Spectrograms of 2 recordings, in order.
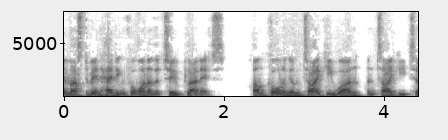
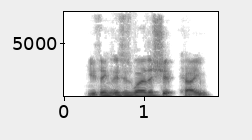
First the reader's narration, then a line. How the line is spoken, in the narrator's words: asked Sibley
